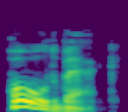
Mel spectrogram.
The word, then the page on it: holdback: British English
